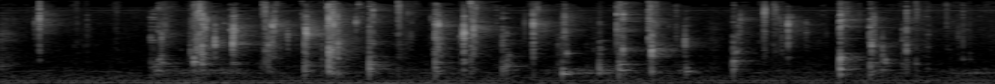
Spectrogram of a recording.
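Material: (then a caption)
Plastic. A medium clear plastic bottle of micellar water with a Garnier-style label and a white cap, hollow and partly filled with liquid, is held in one hand, turned and tilted while long nails tap and scratch it. Quick, bright clicks and crisp scratches come in an irregular stream over a faint low hum.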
